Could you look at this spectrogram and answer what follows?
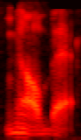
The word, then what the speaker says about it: Malbec: Malbec, M-A-L-B-E-C, is pronounced Malbec.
